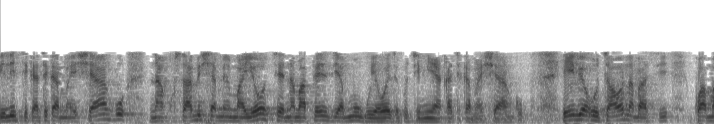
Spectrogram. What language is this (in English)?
Swahili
